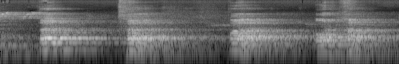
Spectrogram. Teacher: जब अपन क का उच्चारण करते हैं, ख का उच्चारण करते हैं, च का उच्चारण करते हैं, स का उच्चारण करते हैं, ट का करते हैं, ठ का करते हैं, त, थ, प और फ, यहाँ जब उच्चारण होता है तब हमारी स्वर तंत्रियां हैं वह कंपन नहीं करती हैं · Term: अघोष व्यंजन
